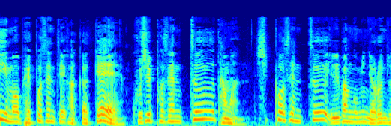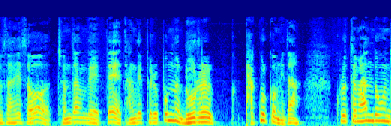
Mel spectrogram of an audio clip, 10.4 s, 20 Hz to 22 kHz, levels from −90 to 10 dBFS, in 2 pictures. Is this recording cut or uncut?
cut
